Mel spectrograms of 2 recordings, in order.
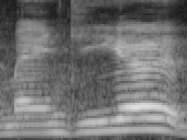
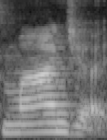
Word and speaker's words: mangia: sue's montgomery this is manja which means in italian to eat and as i explained before manja you're going mangia the way it looks like it's pronounced it's not it's manja it's italian for eat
